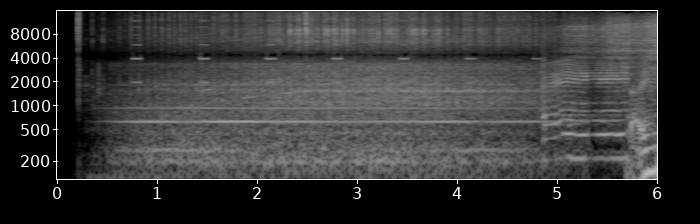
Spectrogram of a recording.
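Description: Film projector sound effect: a steady mechanical whir with a faint tick about every two-thirds of a second. Near the end it gives way to the opening of a song with a voice.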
